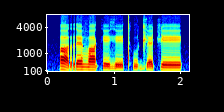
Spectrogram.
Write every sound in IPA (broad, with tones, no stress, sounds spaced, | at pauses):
a˦˨ r ɛ˦ v a˦ k e˨ ɣ eː˨ tʰ u˨ d͡ʒ ɛ˨˦ t͡ʃ eː˦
